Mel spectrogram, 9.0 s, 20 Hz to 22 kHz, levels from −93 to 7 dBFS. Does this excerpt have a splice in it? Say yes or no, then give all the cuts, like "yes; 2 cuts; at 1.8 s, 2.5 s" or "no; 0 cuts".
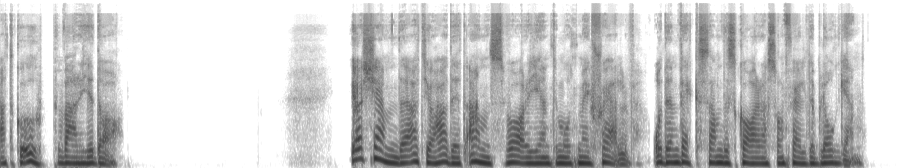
no; 0 cuts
